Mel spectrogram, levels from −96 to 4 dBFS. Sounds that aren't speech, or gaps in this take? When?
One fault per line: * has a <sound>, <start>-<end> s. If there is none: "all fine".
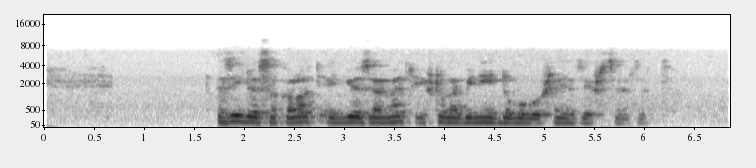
all fine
